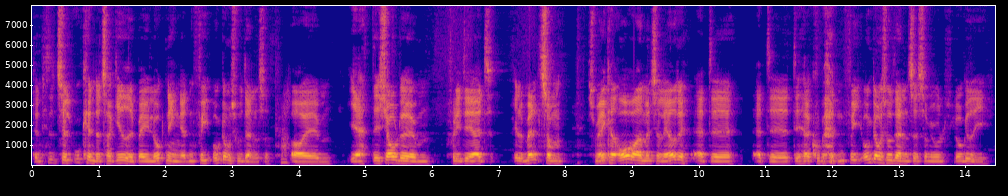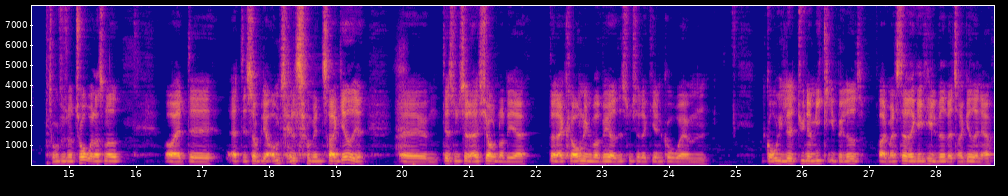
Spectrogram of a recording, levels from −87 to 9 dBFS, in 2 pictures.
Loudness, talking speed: -17 LUFS, 210 wpm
